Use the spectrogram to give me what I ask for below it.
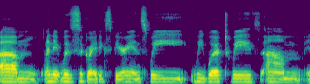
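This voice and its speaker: With an Australian accent, a woman speaks at a fairly slow pace and a very deep, low pitch. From Melbourne, Australia. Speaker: urban planner. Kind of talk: interview. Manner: halting, many fillers.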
